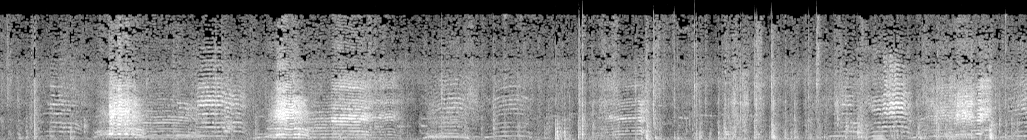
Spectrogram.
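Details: Backyard farm goats crowd to be let out, giving a chorus of loud, quavering bleats that overlap and repeat, some rising and falling, amid knocks and rustling.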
